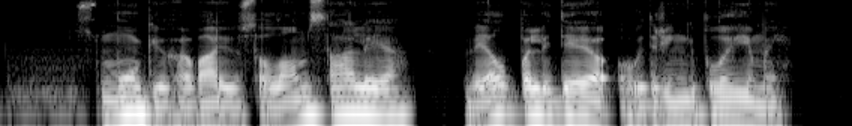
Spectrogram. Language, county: Lithuanian, Šiauliai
